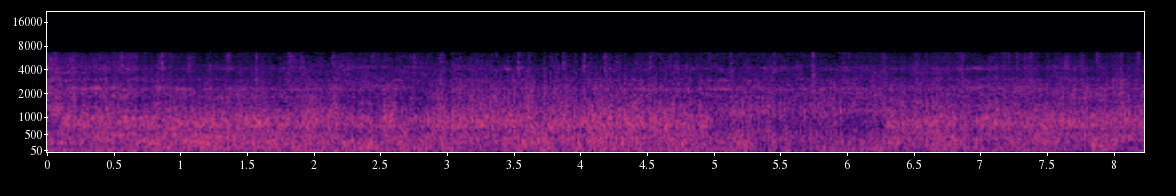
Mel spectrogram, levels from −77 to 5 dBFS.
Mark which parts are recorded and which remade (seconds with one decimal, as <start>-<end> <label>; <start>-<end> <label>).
0.0-0.5 recorded; 0.5-1.7 remade; 1.7-6.1 recorded; 6.1-8.2 remade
